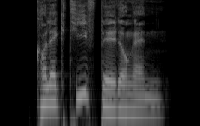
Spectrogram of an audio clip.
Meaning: plural of Kollektivbildung
- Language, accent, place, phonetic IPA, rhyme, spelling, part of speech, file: German, Germany, Berlin, [kɔlɛkˈtiːfˌbɪldʊŋən], -iːfbɪldʊŋən, Kollektivbildungen, noun, De-Kollektivbildungen.ogg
